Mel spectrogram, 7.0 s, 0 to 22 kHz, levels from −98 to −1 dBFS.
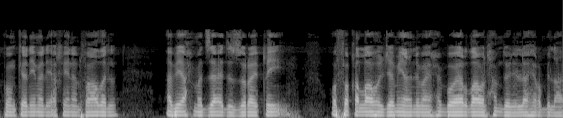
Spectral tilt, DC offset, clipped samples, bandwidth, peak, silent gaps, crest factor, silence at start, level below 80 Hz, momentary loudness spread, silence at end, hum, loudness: -7.5 dB/octave; under 0.1%; under 0.1%; 7.8 kHz; -12 dBFS; none; 18 dB; 0.05 s; -50 dBFS; 7 LU; 0 s; none; -29 LUFS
